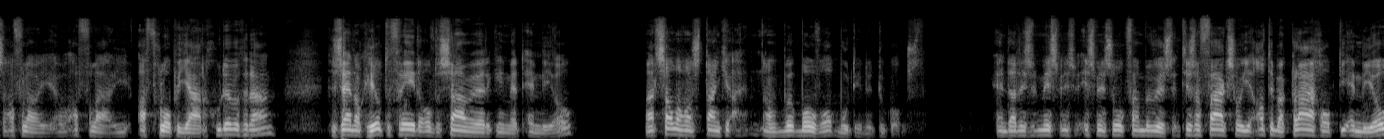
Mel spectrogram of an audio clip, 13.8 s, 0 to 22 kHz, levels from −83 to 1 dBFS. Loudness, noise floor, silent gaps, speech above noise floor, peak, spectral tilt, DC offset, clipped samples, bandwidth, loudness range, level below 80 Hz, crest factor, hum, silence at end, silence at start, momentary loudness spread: -29 LUFS; under -90 dBFS; 6.32-6.37 s, 9.42-9.53 s; over 61 dB; -10 dBFS; -3.5 dB/octave; under 0.1%; under 0.1%; 14 kHz; 5 LU; -72 dBFS; 20 dB; none; 0 s; 0 s; 13 LU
